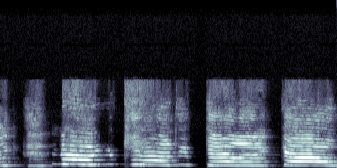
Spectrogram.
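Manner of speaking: very high, loud, bawling, distraught crying. Recalling her past self in her husband's office, reenacting bawling her eyes out. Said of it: "I'm bawling my eyes out".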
